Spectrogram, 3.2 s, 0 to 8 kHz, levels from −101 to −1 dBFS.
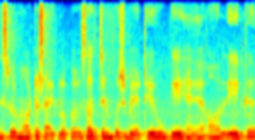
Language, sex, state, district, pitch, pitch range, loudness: Hindi, female, Bihar, West Champaran, 215 Hz, 210-225 Hz, -13 LUFS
